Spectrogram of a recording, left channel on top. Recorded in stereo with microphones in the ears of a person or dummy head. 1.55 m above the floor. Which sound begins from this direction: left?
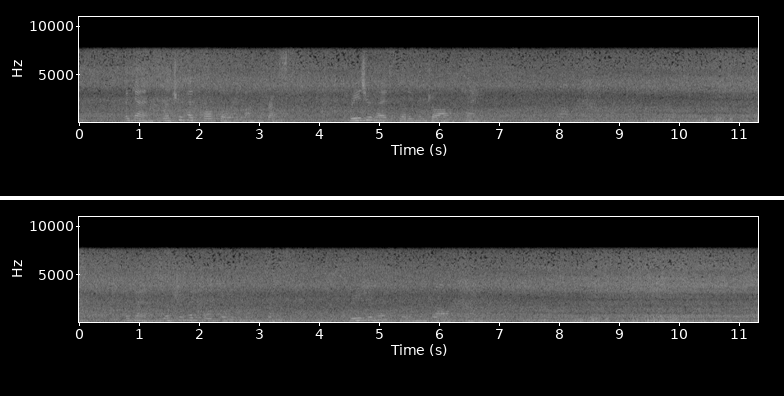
A woman speaking, at 0.8 s.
